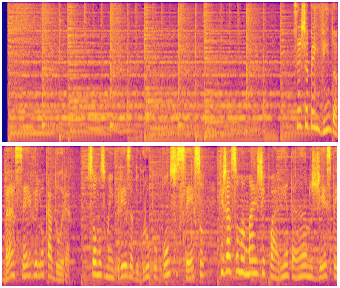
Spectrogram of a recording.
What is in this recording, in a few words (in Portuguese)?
espera descontraido; braserv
